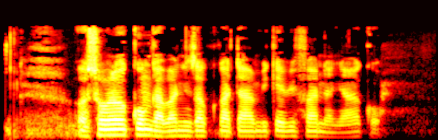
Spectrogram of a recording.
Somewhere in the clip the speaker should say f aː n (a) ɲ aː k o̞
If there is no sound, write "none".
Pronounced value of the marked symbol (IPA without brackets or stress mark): a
